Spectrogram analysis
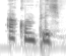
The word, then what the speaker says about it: accomplit: Mais la prononciation est identique pour toutes les personnes du singulier. Donc, j'accomplis, tu accomplis, il, elle accomplit.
